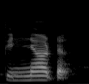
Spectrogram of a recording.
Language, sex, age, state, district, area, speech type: Malayalam, female, 60+, Kerala, Malappuram, rural, read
